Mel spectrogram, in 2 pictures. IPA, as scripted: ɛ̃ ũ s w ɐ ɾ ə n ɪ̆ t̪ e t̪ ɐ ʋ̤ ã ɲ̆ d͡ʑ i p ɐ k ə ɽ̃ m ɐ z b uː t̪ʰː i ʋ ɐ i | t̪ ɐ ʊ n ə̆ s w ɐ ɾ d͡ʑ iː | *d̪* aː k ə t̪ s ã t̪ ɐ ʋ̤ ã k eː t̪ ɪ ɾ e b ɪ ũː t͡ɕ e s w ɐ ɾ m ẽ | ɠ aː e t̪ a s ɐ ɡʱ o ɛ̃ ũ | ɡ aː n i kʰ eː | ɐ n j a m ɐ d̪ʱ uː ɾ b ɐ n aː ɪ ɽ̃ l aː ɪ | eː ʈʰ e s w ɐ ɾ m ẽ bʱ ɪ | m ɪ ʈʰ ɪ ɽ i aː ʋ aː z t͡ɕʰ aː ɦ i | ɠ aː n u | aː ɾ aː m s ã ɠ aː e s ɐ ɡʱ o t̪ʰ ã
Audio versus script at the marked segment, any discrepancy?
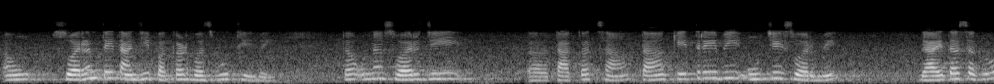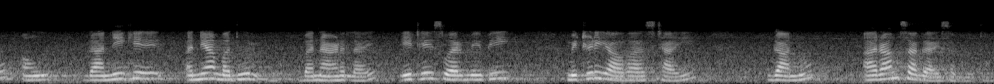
yes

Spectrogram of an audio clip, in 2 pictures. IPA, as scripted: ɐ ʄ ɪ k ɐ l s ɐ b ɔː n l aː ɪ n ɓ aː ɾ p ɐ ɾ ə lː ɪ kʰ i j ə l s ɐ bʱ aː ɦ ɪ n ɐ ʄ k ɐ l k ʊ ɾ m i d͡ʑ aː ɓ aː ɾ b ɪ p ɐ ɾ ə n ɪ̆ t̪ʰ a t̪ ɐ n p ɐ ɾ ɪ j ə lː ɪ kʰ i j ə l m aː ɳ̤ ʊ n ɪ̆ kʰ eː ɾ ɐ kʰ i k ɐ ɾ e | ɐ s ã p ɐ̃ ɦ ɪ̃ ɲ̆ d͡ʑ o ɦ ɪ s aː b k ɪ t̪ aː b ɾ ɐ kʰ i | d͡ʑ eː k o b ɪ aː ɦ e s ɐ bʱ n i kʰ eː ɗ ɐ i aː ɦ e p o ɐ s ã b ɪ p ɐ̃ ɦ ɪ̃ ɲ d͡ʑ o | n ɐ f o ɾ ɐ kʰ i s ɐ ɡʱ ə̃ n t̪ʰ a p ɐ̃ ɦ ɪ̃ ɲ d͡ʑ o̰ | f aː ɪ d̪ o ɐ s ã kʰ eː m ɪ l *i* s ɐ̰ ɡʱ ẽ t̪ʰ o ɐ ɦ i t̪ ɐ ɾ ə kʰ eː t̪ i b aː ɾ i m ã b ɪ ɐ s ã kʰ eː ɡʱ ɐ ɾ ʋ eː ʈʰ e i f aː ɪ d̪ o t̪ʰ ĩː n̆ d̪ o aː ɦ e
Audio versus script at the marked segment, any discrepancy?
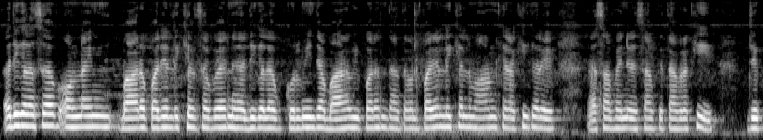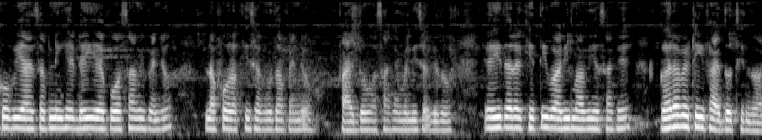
no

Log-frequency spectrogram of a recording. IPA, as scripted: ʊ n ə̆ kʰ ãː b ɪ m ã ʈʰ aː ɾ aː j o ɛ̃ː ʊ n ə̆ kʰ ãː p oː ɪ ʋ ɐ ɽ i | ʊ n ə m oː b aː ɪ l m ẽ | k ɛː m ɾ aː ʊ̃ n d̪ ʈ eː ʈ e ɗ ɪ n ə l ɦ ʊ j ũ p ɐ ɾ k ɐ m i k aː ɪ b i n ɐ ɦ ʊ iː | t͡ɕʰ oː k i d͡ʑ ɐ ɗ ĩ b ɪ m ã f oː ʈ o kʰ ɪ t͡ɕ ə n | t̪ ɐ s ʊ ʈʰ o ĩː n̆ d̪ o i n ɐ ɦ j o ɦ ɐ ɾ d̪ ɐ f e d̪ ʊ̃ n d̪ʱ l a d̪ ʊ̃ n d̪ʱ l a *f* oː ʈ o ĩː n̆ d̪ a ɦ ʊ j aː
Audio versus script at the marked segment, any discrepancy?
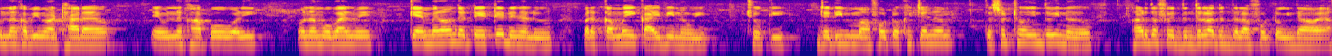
no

